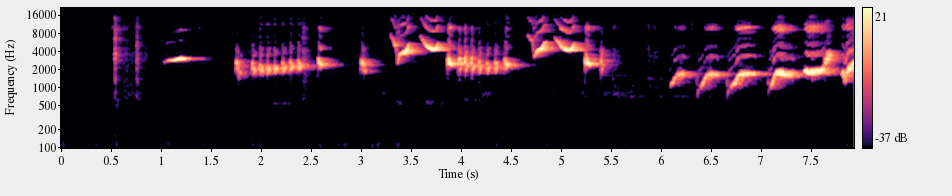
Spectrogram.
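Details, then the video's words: Beautiful singing from a white-rumped shama: a lone whistle, then chattering trills and looping slurred notes. It closes with a fast series of repeated rising whistles over faint background hum. "เสียงนกบินหลาดง ร้องเสียงเพราะ"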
